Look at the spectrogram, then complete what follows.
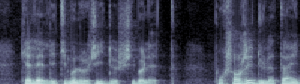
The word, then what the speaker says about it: schibboleth: disait alors et bien dis chibolette et il disait siibolette ne réussissant pas à prononcer correctement ce mot il le saisissait alors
